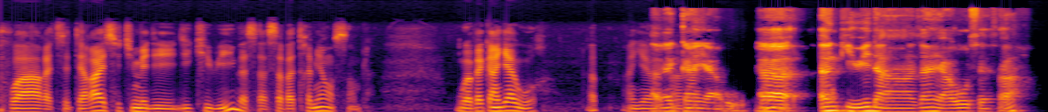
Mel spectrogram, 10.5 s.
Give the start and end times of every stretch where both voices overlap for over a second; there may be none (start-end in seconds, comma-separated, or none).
none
